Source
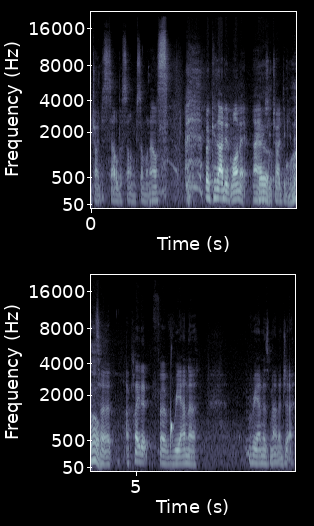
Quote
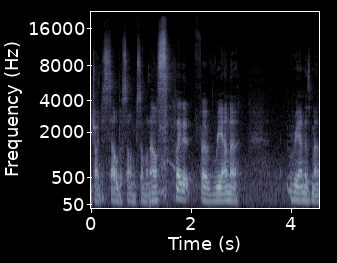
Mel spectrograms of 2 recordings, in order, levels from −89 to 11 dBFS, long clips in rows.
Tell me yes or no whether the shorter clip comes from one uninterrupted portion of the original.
no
